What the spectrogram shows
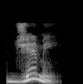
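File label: "gemmy", British English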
